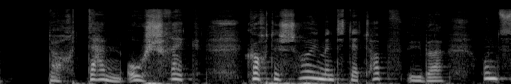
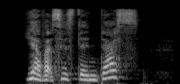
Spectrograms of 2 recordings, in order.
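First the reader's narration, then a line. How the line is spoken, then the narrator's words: Surprised exclamation. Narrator (German): rief die Frau überrascht aus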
